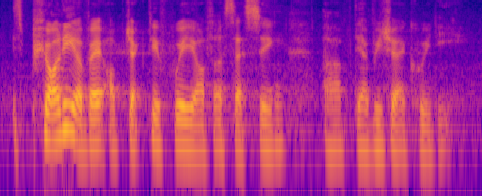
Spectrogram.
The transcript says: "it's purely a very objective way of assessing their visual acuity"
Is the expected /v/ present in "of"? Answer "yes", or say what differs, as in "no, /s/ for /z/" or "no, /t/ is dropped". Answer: no, /f/ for /v/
